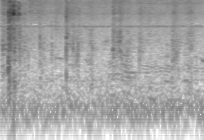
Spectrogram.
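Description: Faint footsteps of a person walking on a dirt path, with one sharper knock right at the start.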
